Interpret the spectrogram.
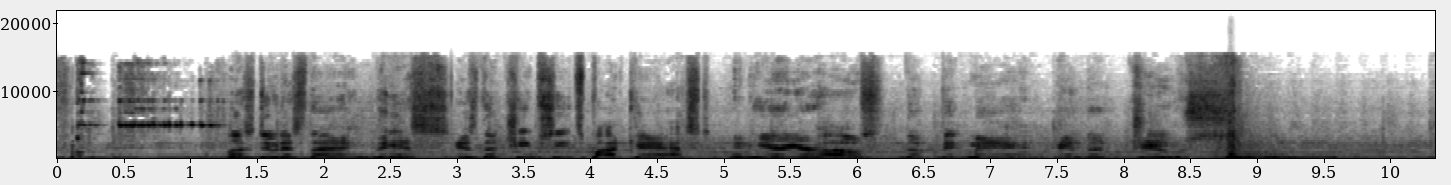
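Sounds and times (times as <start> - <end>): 
glass beer bottles clinking: 0.0 - 1.3
speech: 1.3 - 9.3.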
